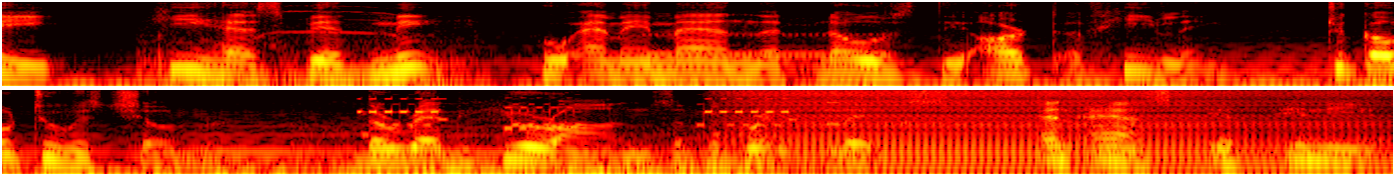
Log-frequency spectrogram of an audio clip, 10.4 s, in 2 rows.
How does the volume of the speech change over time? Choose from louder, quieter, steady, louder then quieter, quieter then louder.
steady.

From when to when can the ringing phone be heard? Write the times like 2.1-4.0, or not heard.
2.4-3.4, 6.5-8.4.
